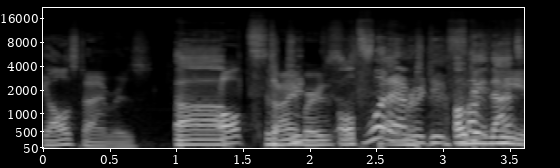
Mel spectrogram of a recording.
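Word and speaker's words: Alzheimer's: though how old how long she had like altimers uh altimers whatever okay that's in James defense I've I've met a lot of people who can't pronounce people pronounce it oldtimers yeah Old-Timers too I don't know why people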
